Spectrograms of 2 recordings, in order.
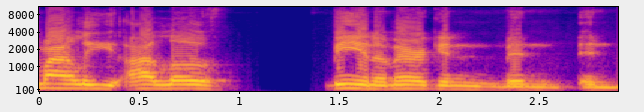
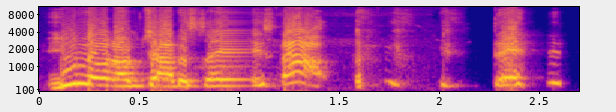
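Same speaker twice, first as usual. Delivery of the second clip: higher, laughing and flustered; 10 semitones higher than usual. Real, not acted. Host caught by cohost's teasing, flustered laugh. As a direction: crack up while trying to protest. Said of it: "You got me all flustered".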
